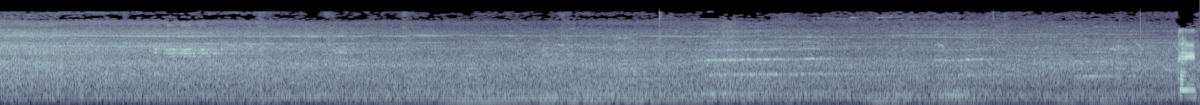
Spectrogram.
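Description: Quadcopter drone's propellers and motors giving a steady whirring rush, with faint tones that shift in pitch as it flies.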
